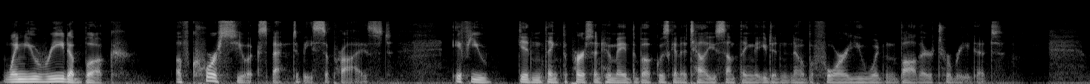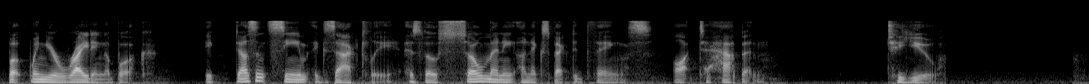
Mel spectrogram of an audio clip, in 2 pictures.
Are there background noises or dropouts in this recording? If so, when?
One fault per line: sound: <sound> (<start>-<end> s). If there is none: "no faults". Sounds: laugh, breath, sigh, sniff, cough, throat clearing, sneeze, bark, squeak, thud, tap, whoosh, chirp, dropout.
no faults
